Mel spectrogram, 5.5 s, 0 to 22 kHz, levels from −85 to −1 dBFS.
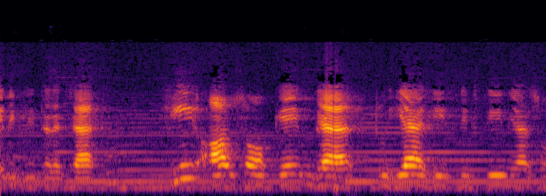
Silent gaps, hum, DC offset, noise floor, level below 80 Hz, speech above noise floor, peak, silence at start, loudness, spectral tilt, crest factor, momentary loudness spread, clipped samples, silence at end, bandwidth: none; none; under 0.1%; -41 dBFS; -72 dBFS; 19 dB; 0 dBFS; 0 s; -20 LUFS; -4 dB/octave; 22 dB; 21 LU; under 0.1%; 0 s; 10.5 kHz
